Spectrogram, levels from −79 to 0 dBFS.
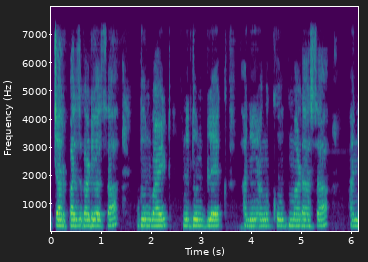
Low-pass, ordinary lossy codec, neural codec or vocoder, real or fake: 7.2 kHz; none; vocoder, 24 kHz, 100 mel bands, Vocos; fake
